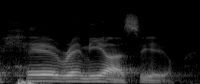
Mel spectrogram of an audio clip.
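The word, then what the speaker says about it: Jeremías: J가 H 발음이 나요. 그래서 제레마야가 아니고 헤레미야스예요. 헤레미야스.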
